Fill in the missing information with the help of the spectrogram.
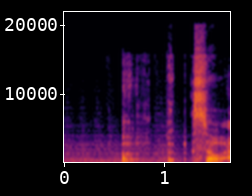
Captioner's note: burps; burps again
